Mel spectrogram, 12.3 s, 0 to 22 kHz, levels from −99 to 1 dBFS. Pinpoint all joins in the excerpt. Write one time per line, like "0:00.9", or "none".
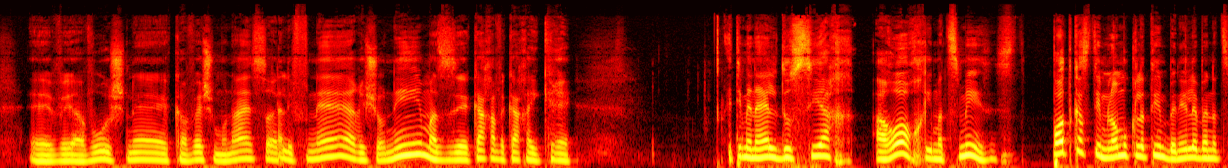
0:02.8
